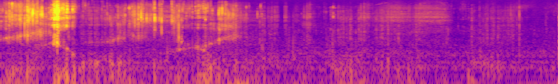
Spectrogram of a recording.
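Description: Crunchy food being chewed right up against the microphone, with a loud bite at the start followed by steady wet crunching and munching, no talking.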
